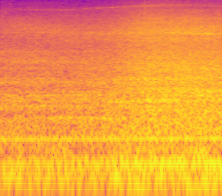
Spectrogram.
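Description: Steady engine and road rumble of a moving truck, heard from inside the cab, with a steady low hum.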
